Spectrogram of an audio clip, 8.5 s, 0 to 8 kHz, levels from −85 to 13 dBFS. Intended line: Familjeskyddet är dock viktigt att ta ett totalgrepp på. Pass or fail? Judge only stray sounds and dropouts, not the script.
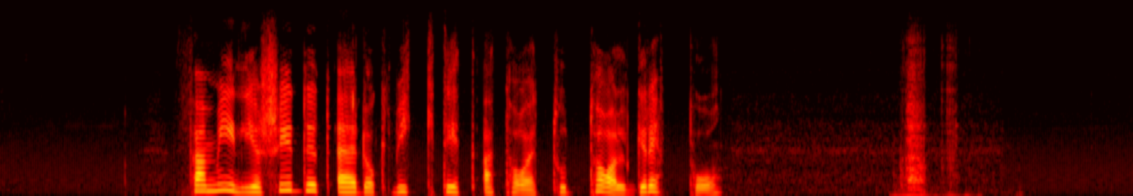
fail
